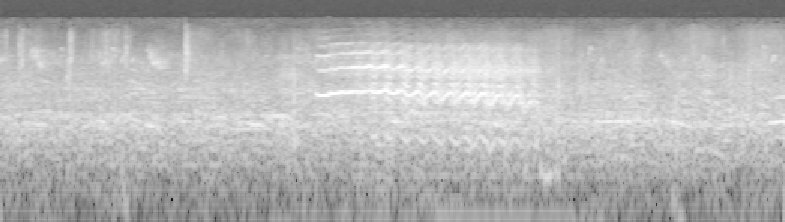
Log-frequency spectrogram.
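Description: A horse whinnies once: a quavering call about two seconds long that starts a little before halfway and falls slightly in pitch, the loudest sound here, over a low murmur of voices.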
